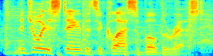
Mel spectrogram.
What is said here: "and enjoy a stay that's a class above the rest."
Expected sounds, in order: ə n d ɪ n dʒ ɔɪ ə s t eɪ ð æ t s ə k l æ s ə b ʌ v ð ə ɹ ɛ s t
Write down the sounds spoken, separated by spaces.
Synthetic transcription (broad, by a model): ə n ɪ n dʒ ɔɪ ə s t eɪ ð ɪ t s ə k l æ s ə b ʌ v ð ə ɹ ɛ s t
